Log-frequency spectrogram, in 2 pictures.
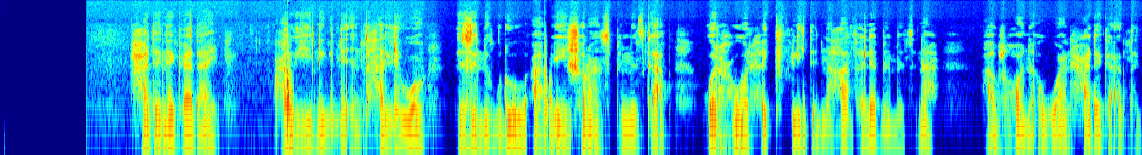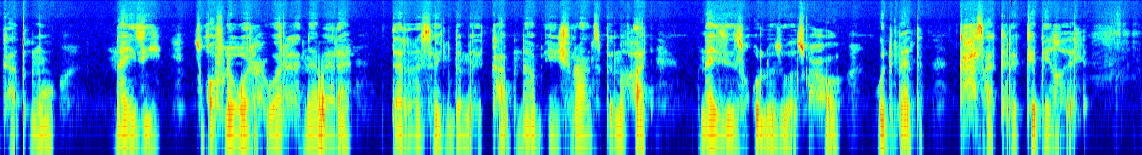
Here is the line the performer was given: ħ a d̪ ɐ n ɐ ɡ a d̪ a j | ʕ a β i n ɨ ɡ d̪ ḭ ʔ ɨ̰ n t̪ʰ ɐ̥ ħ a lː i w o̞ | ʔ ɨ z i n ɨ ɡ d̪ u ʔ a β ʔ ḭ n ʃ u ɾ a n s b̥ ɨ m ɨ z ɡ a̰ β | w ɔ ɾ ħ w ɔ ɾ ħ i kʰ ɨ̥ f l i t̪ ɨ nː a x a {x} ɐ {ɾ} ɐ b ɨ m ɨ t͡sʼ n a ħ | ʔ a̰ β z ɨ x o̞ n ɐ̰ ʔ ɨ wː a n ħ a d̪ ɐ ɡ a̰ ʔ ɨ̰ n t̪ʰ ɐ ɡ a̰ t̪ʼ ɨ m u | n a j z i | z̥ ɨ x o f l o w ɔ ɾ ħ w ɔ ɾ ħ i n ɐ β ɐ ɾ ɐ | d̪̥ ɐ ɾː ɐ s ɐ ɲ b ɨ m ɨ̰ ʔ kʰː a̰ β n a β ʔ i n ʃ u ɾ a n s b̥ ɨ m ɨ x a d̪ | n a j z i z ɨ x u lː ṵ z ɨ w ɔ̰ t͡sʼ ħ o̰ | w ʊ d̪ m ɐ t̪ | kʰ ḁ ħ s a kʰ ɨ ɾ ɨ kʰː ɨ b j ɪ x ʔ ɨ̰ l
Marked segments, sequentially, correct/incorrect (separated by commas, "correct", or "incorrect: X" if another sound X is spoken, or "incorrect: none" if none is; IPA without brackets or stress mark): incorrect: f, incorrect: l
